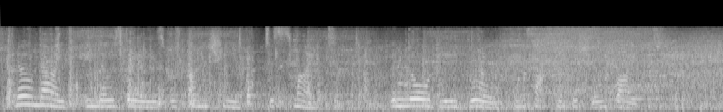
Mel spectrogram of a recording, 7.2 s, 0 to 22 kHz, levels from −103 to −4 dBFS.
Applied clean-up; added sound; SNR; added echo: none; Hiss; 1 dB; none.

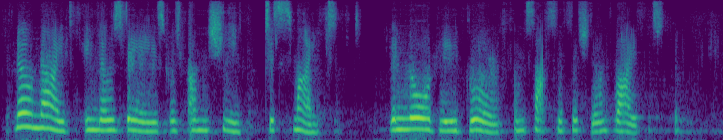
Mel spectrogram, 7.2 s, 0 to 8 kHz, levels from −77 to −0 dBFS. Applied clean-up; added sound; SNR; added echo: neural separator model SepFormer DNS4.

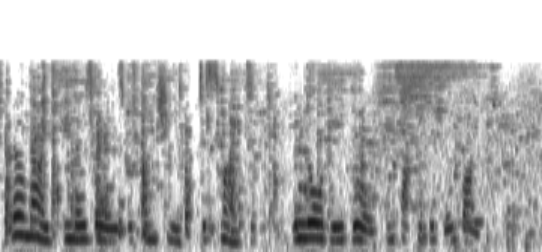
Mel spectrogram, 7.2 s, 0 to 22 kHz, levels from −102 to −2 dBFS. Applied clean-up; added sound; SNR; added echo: classical method Wiener filter.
